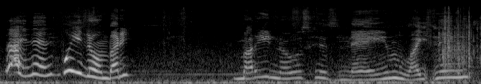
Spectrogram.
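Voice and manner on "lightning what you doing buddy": pet talk. Real, not acted. Owner cooing much higher at her guinea pig Lightning. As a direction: coo up high at the guinea pig.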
